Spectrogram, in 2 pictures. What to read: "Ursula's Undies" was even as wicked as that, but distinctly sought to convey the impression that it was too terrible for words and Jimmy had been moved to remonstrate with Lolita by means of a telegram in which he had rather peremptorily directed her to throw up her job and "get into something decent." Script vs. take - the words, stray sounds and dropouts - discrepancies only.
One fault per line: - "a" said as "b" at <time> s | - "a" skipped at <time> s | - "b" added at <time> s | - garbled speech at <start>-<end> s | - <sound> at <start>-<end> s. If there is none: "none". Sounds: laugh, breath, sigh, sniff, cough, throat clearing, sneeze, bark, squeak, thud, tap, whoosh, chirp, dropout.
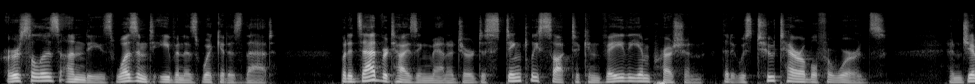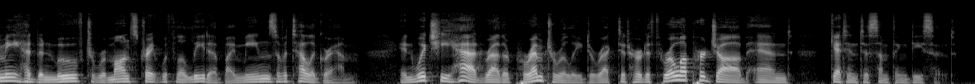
- "was" said as "wasn't" at 1.1 s
- "its advertising manager" added at 3.5 s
